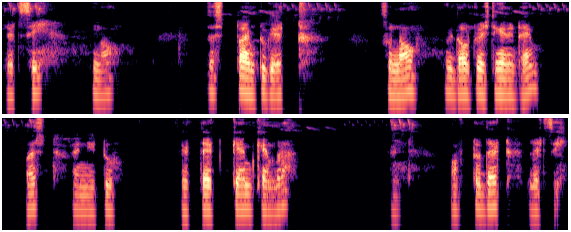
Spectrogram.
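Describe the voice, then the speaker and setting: A man narrating a casual outdoor wildlife vlog in a halting, unhurried, understated way. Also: mid-range voice, little pitch movement, warm tone, husky, no echo, poor audio. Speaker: wildlife photographer vlogger. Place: outdoors in nature, close dry sound.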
